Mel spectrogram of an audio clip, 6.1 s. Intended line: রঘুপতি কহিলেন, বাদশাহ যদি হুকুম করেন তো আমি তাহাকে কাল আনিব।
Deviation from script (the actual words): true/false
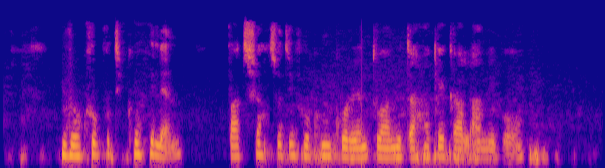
false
